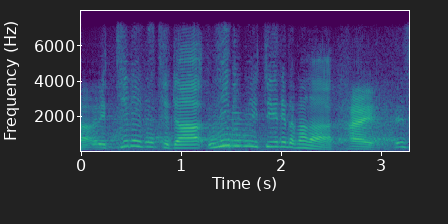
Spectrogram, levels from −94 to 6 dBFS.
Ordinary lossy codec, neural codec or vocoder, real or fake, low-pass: none; codec, 16 kHz, 0.5 kbps, X-Codec, HuBERT features, trained on balanced general audio; fake; 7.2 kHz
